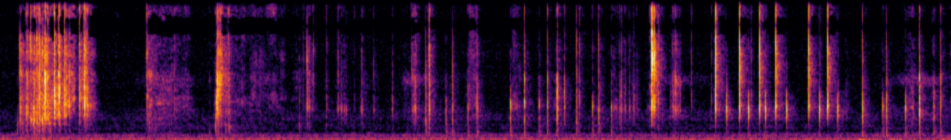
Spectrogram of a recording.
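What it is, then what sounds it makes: Plastic TV remote control. Long acrylic nails tap and scratch across the body and rubber buttons of a hollow, hand-sized black plastic LG TV remote, first as it lies on a tablet case and then as it is held in the hand. A brief burst of bright scratching opens the clip, followed by a quick run of sharp, dry plastic clicks that stop instantly. A steady low hum runs underneath throughout.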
